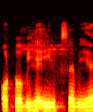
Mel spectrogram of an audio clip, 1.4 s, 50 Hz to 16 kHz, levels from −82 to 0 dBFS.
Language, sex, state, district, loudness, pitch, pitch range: Hindi, male, Bihar, Muzaffarpur, -14 LUFS, 120 Hz, 120-125 Hz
